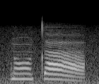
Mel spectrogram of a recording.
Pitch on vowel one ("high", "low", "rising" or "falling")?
high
